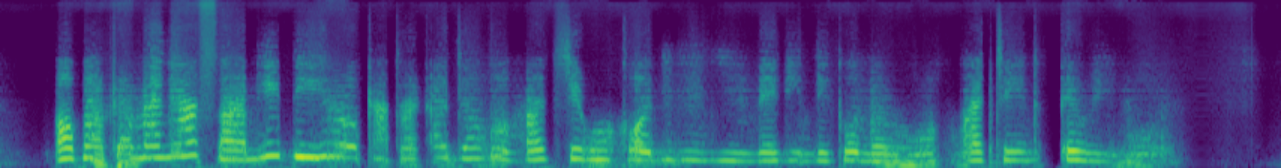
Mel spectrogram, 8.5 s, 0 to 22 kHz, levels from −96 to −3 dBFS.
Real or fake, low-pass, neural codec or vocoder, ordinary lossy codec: fake; none; codec, 44.1 kHz, 0.9 kbps, DAC; none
